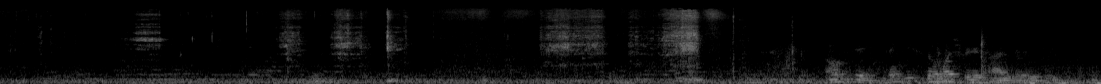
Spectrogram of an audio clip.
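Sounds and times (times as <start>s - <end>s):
plastic cups scraping on tabletop: 2.7s - 4.2s, 5.4s - 7.2s.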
